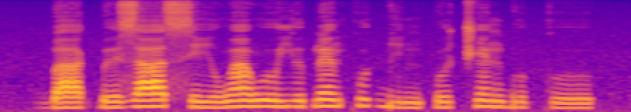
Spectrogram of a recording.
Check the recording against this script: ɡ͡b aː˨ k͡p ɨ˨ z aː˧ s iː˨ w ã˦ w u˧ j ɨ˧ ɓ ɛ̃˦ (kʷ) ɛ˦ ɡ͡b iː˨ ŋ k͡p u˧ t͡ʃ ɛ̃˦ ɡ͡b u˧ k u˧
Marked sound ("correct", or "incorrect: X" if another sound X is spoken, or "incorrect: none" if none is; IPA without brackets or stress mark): correct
